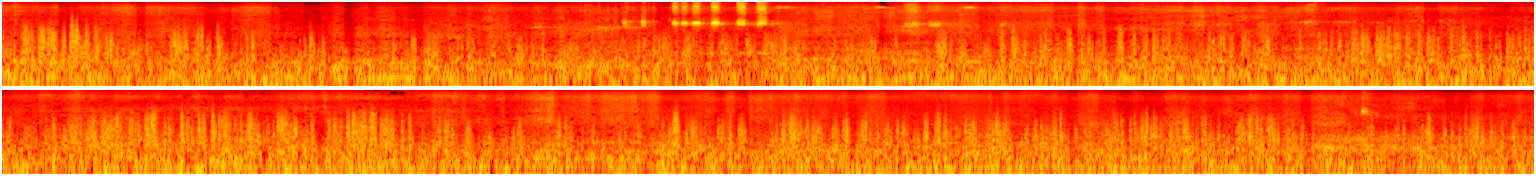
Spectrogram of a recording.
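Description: Traffic noise heard from inside a moving vehicle: the steady rumble of its engine and tyres, with other cars and motorcycles on the road. A brief high-pitched sound cuts through about seven seconds in.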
